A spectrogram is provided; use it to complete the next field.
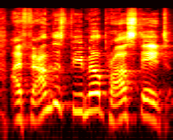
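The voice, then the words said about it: Poor attempt at Scottish accent. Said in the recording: “I can't do a Scottish accent. ... A fucking leprechaun. ... I'm not good at accents or impersonations.”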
